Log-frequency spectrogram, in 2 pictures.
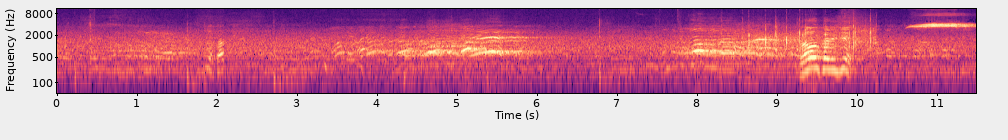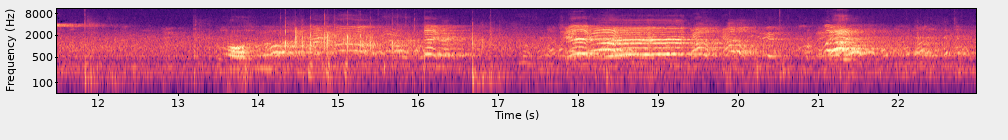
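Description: A football is kicked with a dull thud.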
